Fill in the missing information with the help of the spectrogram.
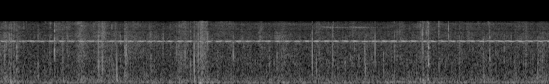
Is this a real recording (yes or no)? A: yes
